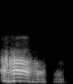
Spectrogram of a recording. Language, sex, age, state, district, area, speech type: Odia, female, 18-30, Odisha, Sundergarh, urban, conversation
